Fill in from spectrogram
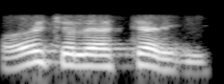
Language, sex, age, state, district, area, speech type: Bengali, male, 45-60, West Bengal, Jhargram, rural, conversation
